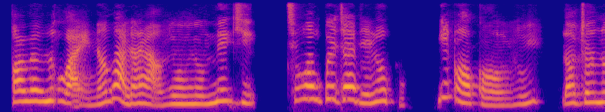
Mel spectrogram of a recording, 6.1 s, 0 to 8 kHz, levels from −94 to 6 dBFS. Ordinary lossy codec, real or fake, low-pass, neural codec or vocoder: none; fake; 7.2 kHz; codec, 16 kHz, 1 kbps, FreqCodec, larger model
